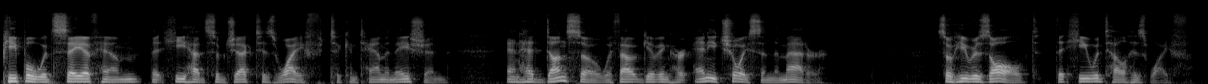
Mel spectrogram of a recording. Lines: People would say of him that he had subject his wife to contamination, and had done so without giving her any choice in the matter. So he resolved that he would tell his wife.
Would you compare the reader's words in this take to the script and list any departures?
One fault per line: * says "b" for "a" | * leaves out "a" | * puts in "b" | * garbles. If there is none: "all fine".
all fine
